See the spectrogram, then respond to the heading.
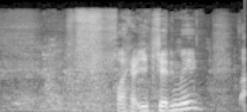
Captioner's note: laughing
